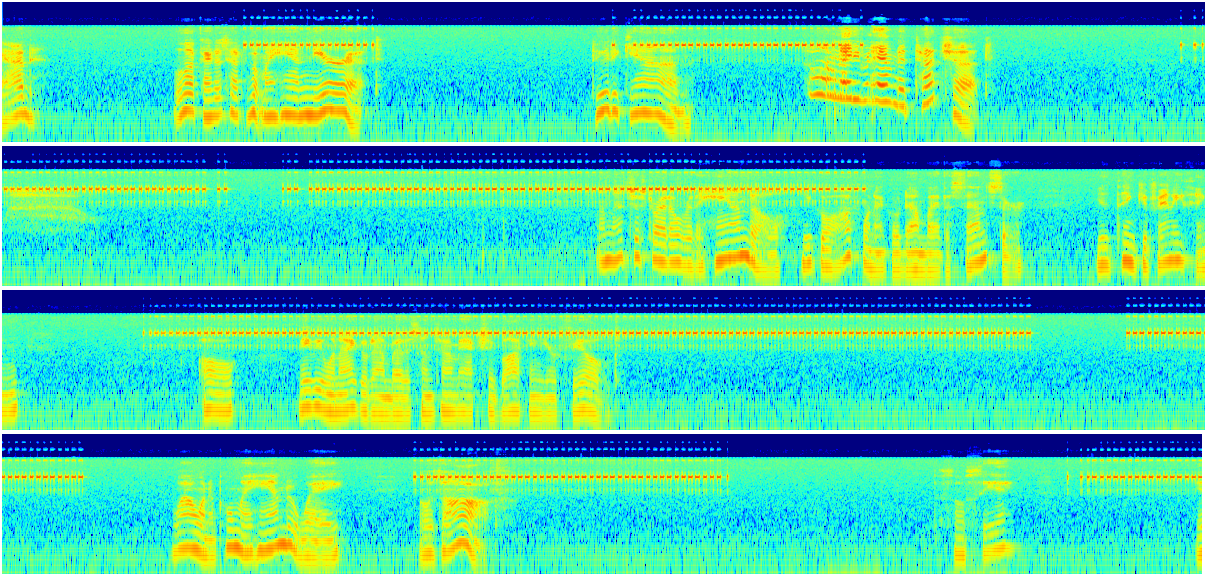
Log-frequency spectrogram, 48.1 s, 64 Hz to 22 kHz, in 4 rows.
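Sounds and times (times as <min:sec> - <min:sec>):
voltage tester buzzer beeping: 0:02.3 - 0:03.8, 0:06.1 - 0:08.6, 0:11.8 - 0:20.8, 0:25.5 - 0:34.4, 0:35.3 - 0:37.0, 0:40.2 - 0:43.4, 0:46.8 - 0:48.0.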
